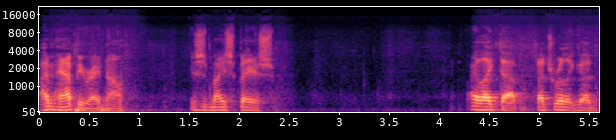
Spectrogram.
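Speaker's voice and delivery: talking with mouth full. Tasting food at the microphone, eating while talking. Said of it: "if you can hear me eating into the microphone".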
